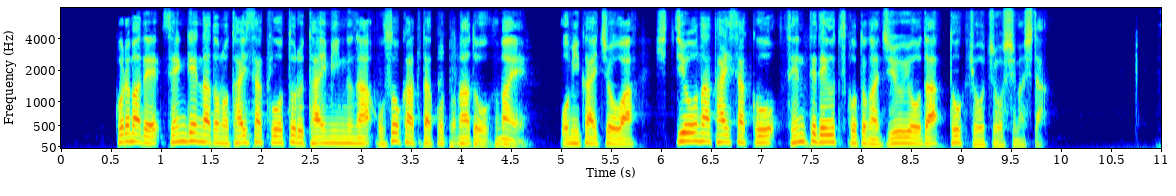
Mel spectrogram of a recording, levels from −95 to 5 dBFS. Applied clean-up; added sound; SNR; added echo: neural mask model DeepFilterNet 3.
